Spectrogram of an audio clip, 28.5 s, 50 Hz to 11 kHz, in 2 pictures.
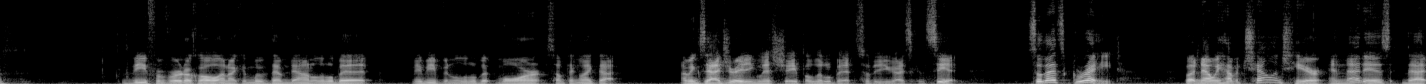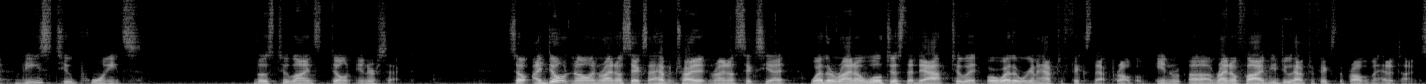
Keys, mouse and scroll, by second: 0.0-1.6 typing, 2.2 click, 5.2 click, 5.8 scroll, 6.8 scroll down 3, 6.9 right click, 10.2-10.9 scroll up 5, 11.0-12.0 scroll, 13.1 right click, 13.4-14.2 scroll, 18.9 right click, 19.1-19.9 scroll, 20.5 right click, 20.9-21.4 scroll, 21.4 Escape, 21.6 Escape, 22.6 right click, 24.1 shift+click, 25.6 shift+click, 26.5 shift+click, 27.7 shift+click.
